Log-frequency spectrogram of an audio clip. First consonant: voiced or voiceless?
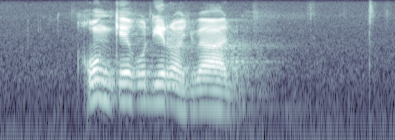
voiced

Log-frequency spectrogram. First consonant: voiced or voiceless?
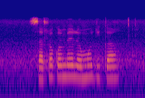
voiceless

